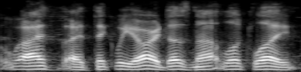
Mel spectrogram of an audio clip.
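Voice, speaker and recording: A man's voice: mid-range voice, fairly even intonation, brisk, dry recording. A man doing live curling commentary in a chatty way, adding anecdotes between the shots.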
